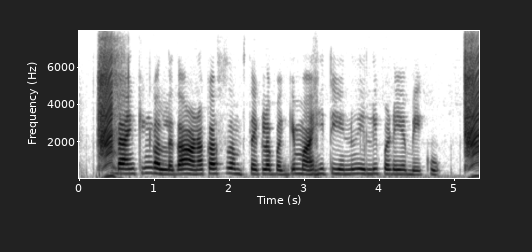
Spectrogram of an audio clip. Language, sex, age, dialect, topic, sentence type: Kannada, female, 18-24, Mysore Kannada, banking, question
